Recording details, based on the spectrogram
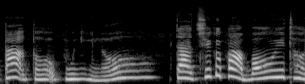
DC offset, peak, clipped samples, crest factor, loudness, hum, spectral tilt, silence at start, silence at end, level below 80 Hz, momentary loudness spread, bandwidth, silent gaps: under 0.1%; -4 dBFS; under 0.1%; 14 dB; -19 LUFS; none; -5 dB/octave; 0.05 s; 0 s; -68 dBFS; 7 LU; 12 kHz; none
